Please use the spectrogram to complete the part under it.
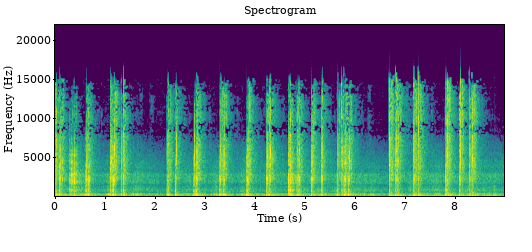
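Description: A low rumble of fireworks booms rolls on steadily.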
